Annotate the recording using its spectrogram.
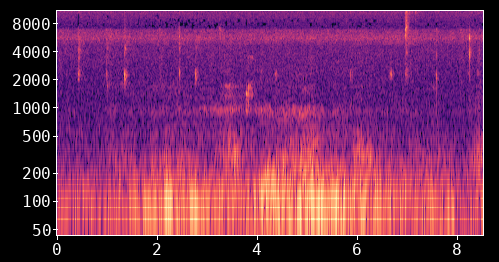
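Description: Dial of a small Master Lock combination padlock being turned by hand, giving faint, irregular clicks as it is worked past its gates, over low rubbing from the fingers handling the lock.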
